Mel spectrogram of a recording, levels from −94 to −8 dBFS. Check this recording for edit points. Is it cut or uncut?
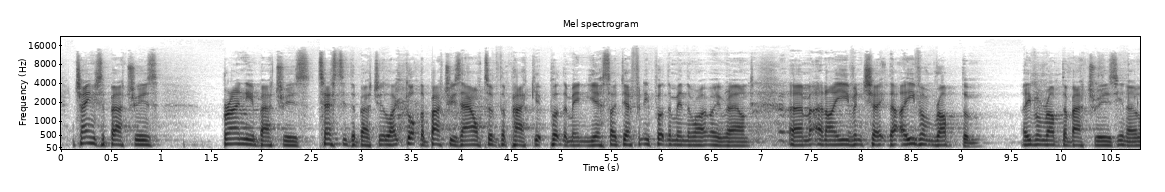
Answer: uncut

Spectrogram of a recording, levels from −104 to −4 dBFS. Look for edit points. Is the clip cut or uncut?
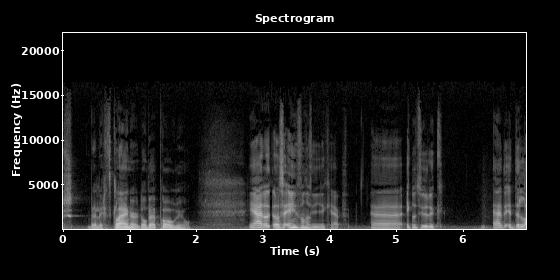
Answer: cut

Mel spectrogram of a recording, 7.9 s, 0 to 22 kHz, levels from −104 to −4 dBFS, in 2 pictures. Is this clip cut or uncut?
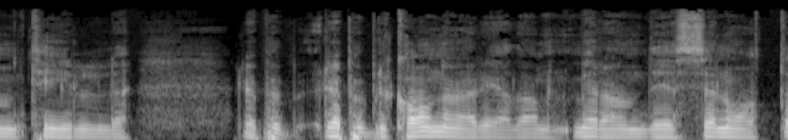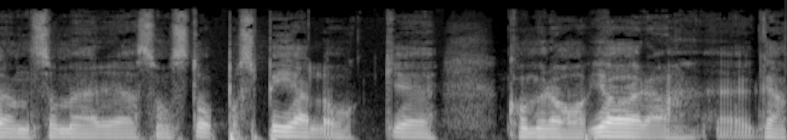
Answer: uncut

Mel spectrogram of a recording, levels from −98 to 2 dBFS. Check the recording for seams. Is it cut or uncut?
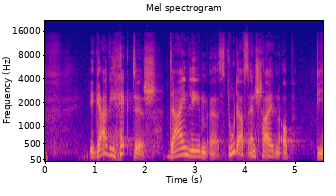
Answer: cut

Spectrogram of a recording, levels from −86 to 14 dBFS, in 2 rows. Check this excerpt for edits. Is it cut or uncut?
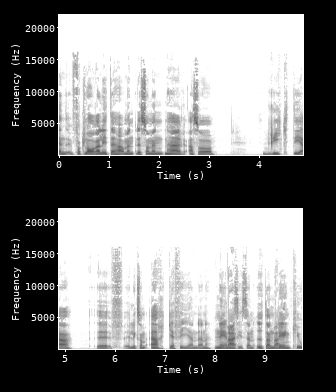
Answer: cut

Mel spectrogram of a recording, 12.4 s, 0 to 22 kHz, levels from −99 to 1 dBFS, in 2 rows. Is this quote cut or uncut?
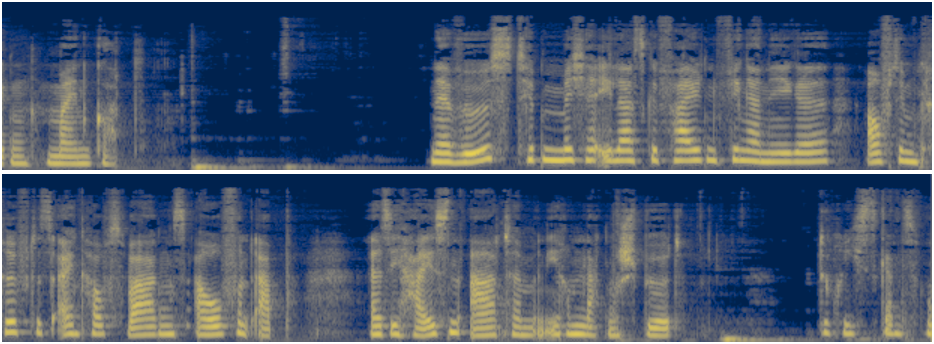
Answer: uncut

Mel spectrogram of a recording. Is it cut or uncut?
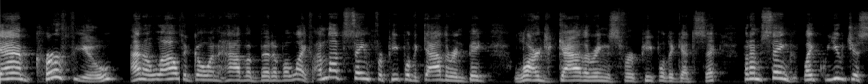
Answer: cut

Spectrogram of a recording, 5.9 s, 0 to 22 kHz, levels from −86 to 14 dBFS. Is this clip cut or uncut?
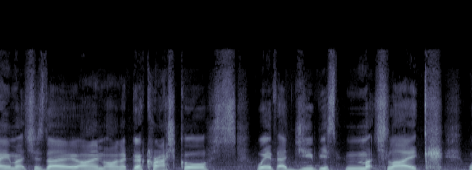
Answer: cut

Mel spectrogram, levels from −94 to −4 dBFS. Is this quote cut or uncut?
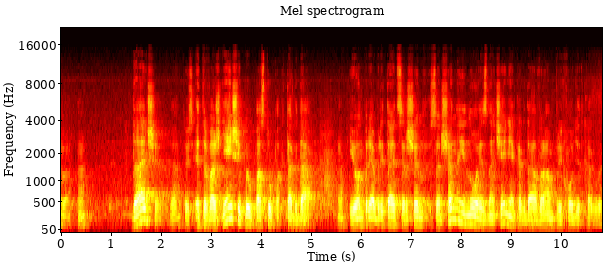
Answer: cut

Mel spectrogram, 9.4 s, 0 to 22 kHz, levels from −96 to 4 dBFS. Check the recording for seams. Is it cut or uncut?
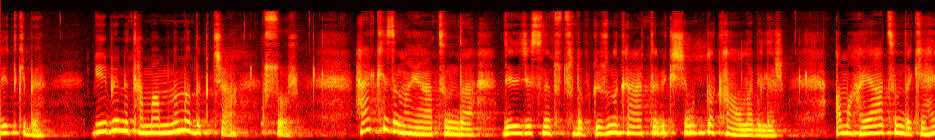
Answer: cut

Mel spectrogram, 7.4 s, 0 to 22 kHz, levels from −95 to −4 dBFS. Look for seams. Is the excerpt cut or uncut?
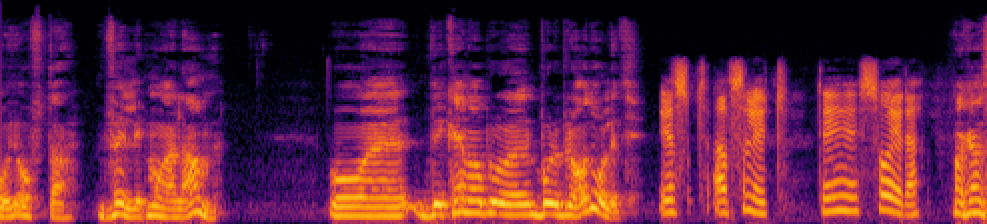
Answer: uncut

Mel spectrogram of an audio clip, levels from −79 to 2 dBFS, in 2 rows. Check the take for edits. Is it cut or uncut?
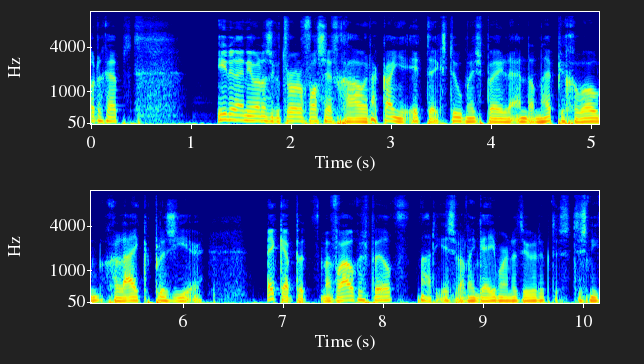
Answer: cut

